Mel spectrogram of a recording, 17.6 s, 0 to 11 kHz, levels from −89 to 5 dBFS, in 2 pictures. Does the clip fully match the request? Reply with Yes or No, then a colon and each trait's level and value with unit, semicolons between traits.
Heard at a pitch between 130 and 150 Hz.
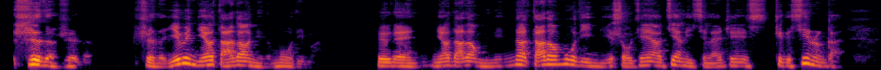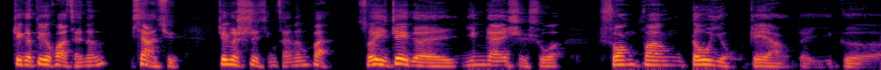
Yes: low, 135 Hz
